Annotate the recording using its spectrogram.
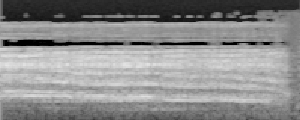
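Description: A mock crying wail voiced through a children's toy voice changer, coming out high and electronically distorted. It holds nearly level, drifting slightly lower, and cuts off abruptly near the end.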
